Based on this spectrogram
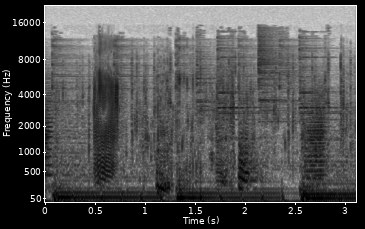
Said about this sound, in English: Bro. Do you hear the farts? Yeah, I hear the farts.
